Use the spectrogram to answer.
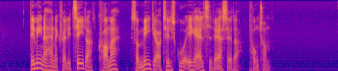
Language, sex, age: Danish, male, 31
